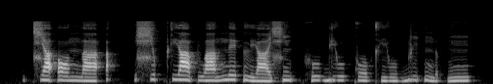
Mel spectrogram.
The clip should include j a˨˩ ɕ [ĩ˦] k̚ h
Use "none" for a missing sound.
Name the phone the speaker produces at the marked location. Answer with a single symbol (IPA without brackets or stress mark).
ĩ˦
